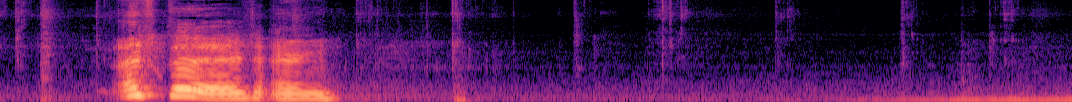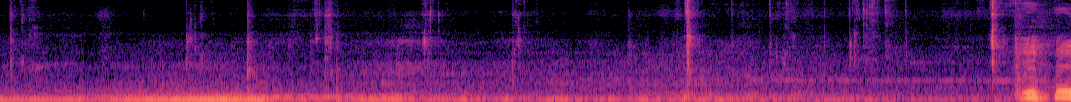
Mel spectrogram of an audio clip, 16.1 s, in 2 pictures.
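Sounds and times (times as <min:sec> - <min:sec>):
chewing with wet mouth clicks: 0:02.6 - 0:15.7
low hum: 0:06.3 - 0:16.0.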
